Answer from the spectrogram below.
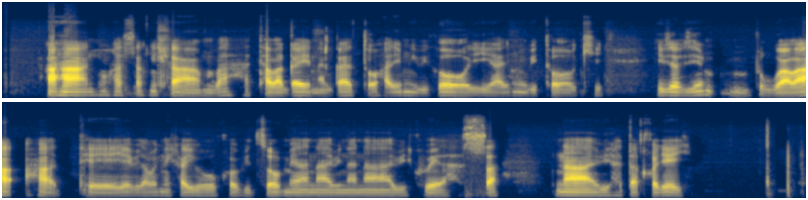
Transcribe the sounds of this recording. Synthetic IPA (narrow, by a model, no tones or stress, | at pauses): a̰ɦaːn̥huhasaŋ̥hiʃaːmbahatʰa̰βaɡaje̞naɡatʰo̞haɾimŋiβiɡo̞ːɾḭhaɾimŋiːβitʰo̞ːkʰḭː | vjo̞vjiuɡwaβahatʰe̞ːje̞βḭɾaβo̞ne̞kʰajuːkʰo̞βizo̞̰ːme̞ɾanaβinanaːβikuβe̞ːɾahasa̰ | naːβiɦadakʰo̞ɾe̞je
